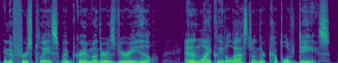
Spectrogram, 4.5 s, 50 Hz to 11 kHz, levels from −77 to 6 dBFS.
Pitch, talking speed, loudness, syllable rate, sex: 110 Hz, 225 wpm, -18 LUFS, 6.7 syllables/s, male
